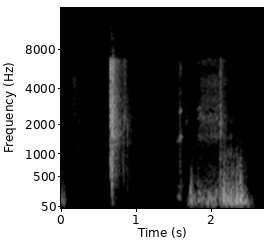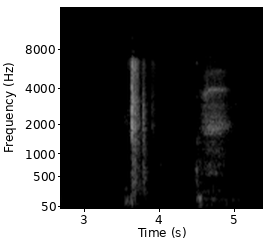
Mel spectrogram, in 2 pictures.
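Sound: hand slapping a person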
